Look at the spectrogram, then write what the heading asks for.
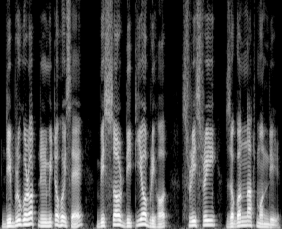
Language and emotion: Assamese, neutral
